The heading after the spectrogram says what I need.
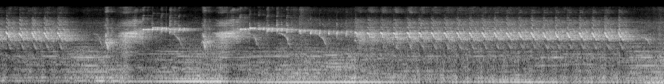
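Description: Long-tailed shrike song: a dense, rapid chatter of high sweeping and scratchy notes, some slurred downward, over a low steady hum.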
